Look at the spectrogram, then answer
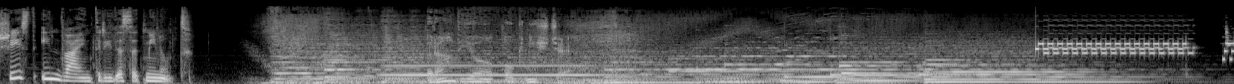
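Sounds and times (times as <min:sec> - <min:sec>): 
speech: 0:00.1 - 0:02.0, 0:04.3 - 0:06.4
sustained tonal music: 0:02.4 - 0:11.2
telephone ringing: 0:10.3 - 0:12.3.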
